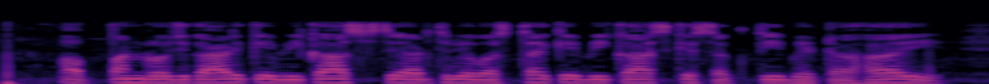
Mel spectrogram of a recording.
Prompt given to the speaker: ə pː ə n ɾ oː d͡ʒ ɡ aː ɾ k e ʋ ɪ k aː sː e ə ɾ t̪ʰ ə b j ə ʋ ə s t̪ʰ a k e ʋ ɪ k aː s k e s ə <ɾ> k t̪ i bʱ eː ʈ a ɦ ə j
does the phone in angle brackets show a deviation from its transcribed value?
yes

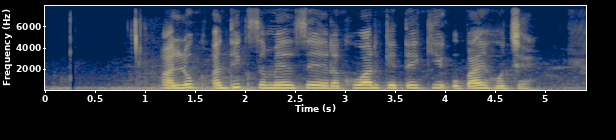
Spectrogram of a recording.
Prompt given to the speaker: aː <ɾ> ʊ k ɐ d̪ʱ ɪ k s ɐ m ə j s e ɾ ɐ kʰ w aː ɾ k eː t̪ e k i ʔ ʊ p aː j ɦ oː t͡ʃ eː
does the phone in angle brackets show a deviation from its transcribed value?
yes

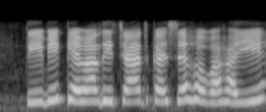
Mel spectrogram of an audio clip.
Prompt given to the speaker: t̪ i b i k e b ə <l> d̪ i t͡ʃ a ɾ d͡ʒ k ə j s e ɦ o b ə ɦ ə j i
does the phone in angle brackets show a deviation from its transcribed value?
no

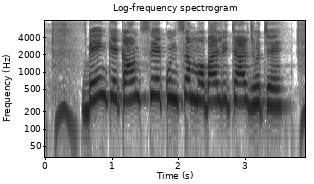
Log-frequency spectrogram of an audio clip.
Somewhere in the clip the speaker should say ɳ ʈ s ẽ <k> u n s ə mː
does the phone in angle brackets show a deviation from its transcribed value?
no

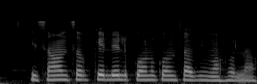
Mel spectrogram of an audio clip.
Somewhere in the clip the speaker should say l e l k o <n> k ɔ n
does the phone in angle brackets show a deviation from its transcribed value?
no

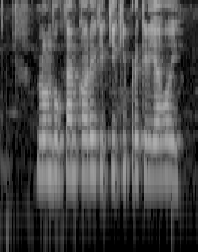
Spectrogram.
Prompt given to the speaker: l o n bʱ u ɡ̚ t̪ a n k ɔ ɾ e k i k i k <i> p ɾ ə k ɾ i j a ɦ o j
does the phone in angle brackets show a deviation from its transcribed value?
no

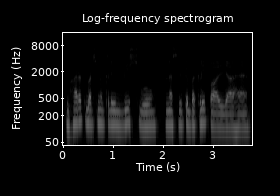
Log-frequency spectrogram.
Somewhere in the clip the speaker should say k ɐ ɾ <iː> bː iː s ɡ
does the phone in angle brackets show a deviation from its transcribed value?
no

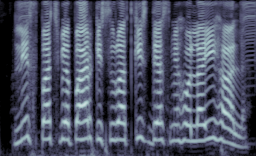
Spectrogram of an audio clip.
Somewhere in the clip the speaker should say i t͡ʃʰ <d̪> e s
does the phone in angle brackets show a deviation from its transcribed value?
no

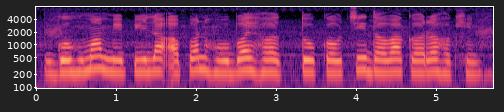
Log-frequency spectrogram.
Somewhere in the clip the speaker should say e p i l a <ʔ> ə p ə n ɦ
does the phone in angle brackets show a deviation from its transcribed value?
no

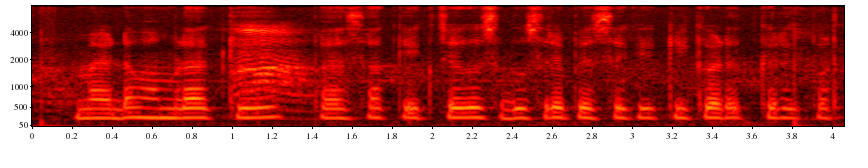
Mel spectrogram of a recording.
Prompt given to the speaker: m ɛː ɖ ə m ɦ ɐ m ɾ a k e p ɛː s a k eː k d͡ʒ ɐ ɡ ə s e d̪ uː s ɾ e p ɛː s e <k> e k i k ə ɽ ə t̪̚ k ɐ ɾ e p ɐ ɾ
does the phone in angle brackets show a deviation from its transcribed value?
no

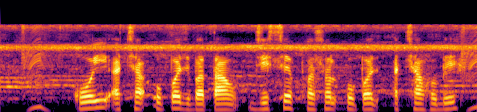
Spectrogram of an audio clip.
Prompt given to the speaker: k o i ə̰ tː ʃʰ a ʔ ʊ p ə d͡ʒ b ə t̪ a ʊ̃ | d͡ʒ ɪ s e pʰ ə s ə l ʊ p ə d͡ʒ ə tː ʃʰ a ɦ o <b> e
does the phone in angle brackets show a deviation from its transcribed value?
no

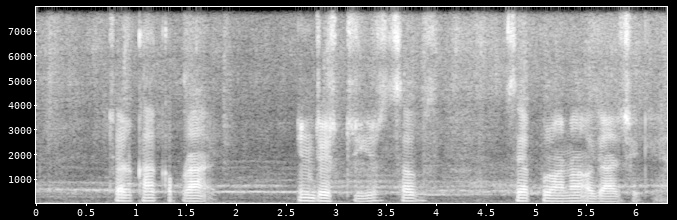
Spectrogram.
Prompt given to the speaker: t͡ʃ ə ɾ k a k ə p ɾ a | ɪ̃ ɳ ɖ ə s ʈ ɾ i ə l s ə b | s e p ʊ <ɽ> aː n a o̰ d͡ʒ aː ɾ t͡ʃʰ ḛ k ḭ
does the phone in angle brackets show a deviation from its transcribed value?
yes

